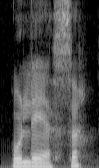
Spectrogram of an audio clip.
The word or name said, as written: å lese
